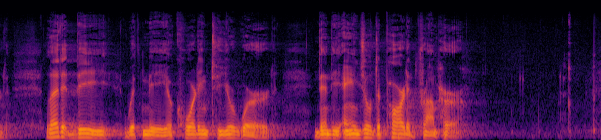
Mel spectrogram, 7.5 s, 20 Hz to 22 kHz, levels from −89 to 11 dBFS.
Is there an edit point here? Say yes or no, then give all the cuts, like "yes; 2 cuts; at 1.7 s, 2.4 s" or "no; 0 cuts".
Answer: no; 0 cuts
